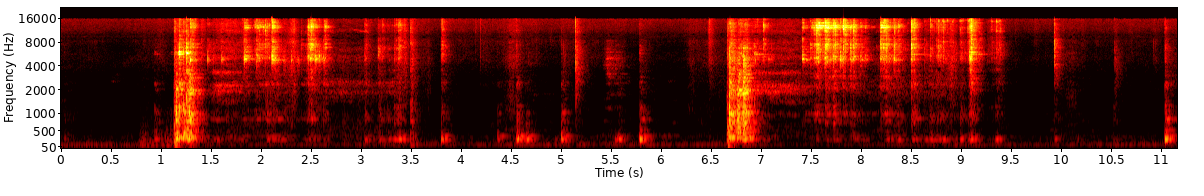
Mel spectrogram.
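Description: Weight plates on a loading pin clanking, with the steel chains of the grip handle jingling: two loud clanks, about a second in and again past the middle, each followed by a chain rattle, and lighter knocks between as the load is lifted and set down.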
